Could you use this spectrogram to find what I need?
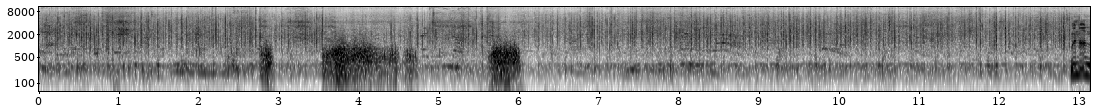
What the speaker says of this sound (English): It's still raining. It's properly raining.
